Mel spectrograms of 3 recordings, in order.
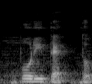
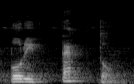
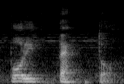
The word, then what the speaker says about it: পরিত্যক্ত: এই শব্দটির উচ্চারণ অনেকে পরিত্যক্ত পড়েন বা বলেন যা সম্পূর্ণ ভুল। এটি করা চলবে না। আমরা তার উচ্চারণ করব। পরিত্যক্ত। এখানে তটা দত্ত হবে। তর সঙ্গে জফলা যুক্ত থাকার কারণে তার উচ্চারণ দ্বিত হবে। ত দুবার আসবে।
